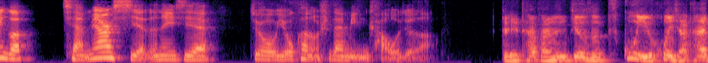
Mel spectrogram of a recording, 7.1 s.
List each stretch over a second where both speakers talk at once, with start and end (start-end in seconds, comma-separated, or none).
none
